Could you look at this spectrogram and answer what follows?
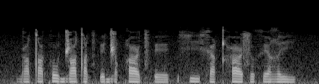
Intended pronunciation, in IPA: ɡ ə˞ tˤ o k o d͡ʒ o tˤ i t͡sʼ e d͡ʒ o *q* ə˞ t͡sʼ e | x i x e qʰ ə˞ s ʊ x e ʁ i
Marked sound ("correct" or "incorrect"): correct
